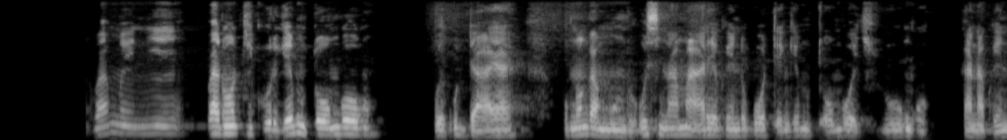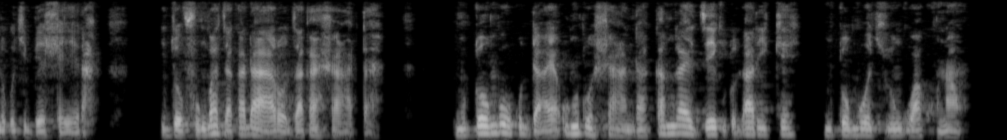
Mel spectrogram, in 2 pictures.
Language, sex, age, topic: Ndau, female, 50+, health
